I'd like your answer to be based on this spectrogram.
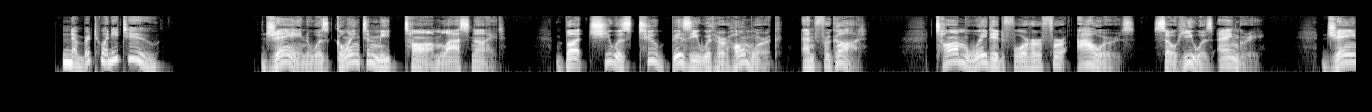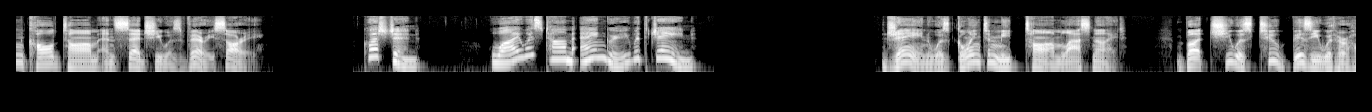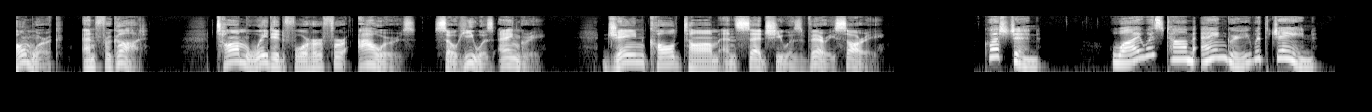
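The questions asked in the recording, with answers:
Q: Why was Tom angry with Jane?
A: Because Jane forgot to meet him and he waited for hours.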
